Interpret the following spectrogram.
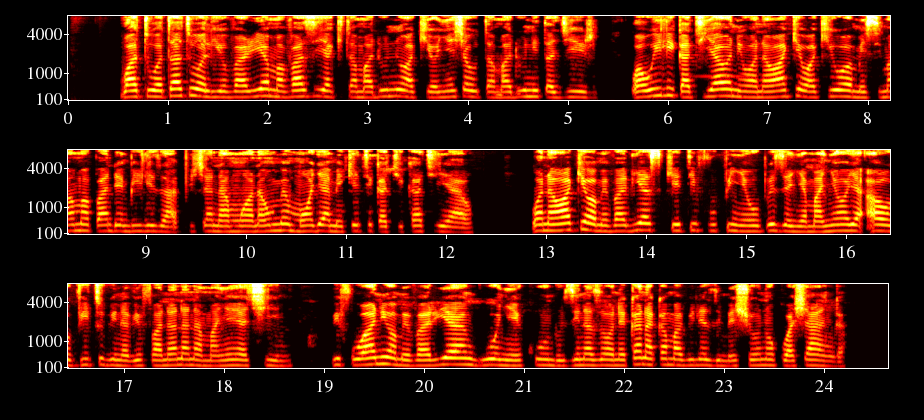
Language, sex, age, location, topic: Swahili, female, 18-24, Nairobi, government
